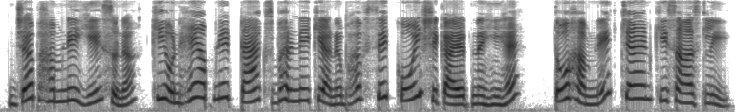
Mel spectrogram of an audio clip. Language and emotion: Hindi, happy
